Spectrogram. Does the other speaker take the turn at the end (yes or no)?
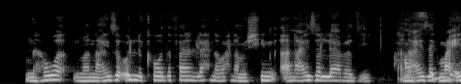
no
